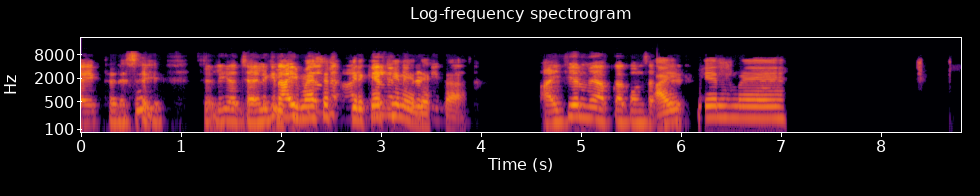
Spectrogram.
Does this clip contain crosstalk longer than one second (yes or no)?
yes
